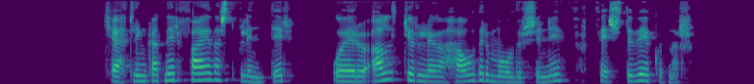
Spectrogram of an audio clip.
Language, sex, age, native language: Icelandic, female, 40-49, Icelandic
